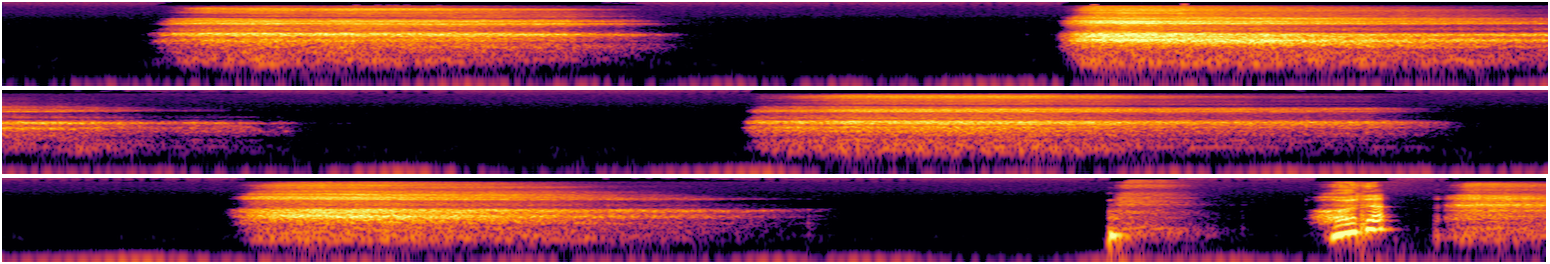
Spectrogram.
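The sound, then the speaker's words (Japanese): Slow, deep breathing: four long, airy breaths, each about two seconds with pauses between, followed by a few faint short clicks at the end. “一旦落ち着こっか。それじゃあ、深呼吸。”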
